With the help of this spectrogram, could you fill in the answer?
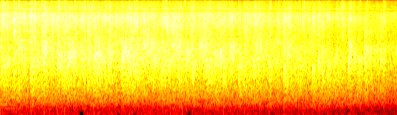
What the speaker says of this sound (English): So please give them a big hand for all the work.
